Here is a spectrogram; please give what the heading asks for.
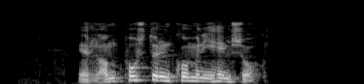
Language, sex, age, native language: Icelandic, male, 40-49, Icelandic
